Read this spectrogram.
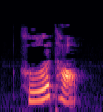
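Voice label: "核桃", Mandarin Chinese; chinese-flashcards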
